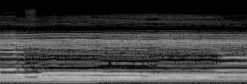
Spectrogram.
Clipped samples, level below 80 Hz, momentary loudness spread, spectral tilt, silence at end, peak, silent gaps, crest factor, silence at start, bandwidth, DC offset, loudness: under 0.1%; -62 dBFS; 1 LU; -4.5 dB/octave; 0 s; -10 dBFS; none; 10 dB; 0 s; 14 kHz; under 0.1%; -20 LUFS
